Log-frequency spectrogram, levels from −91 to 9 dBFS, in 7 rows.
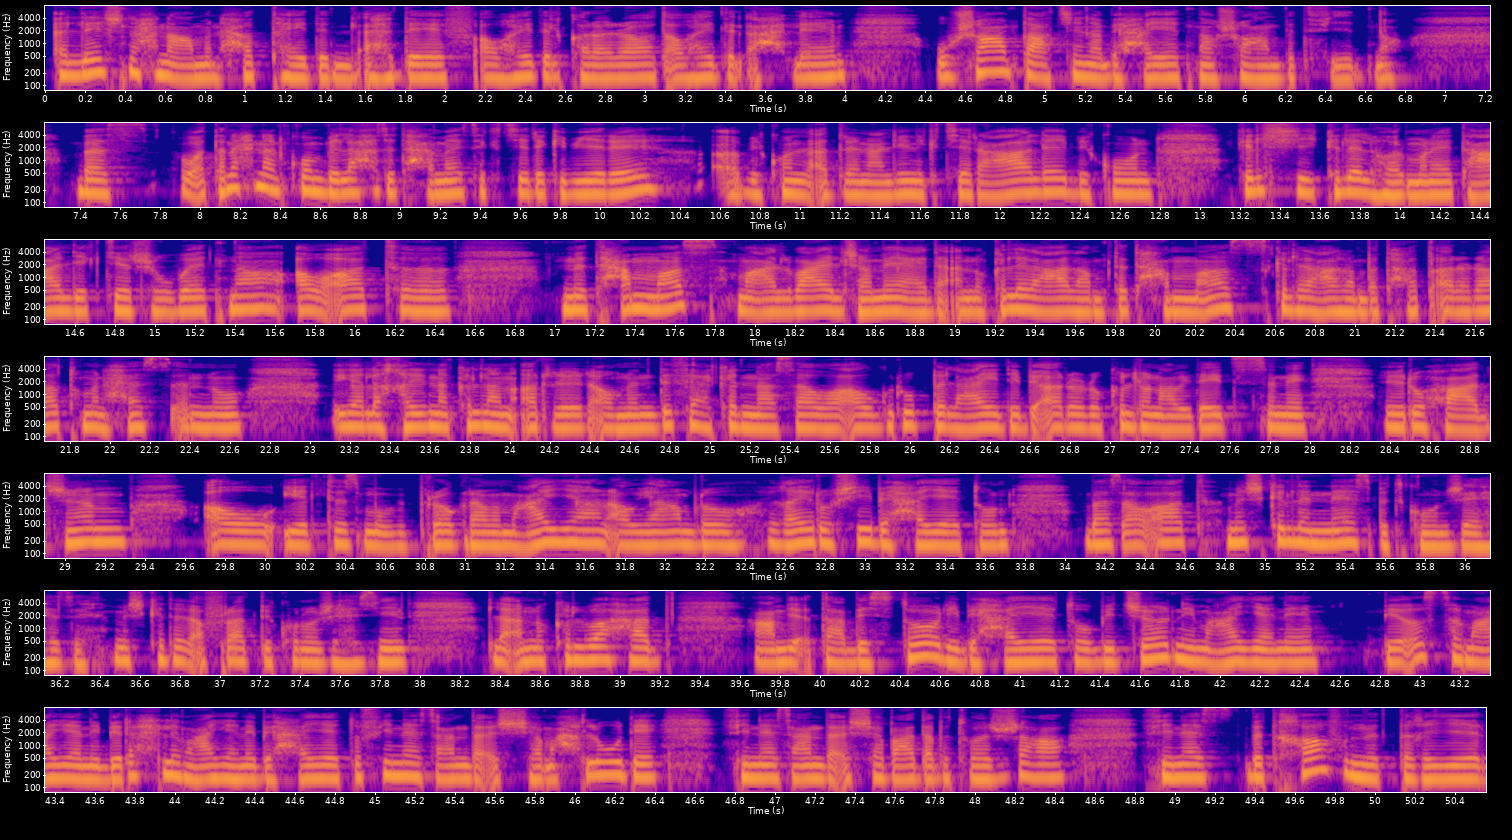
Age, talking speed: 20-39, 145 wpm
